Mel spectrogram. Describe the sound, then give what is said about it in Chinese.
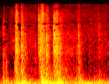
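A corridor window sliding open, a faint sequence of soft knocks and a scraping slide over a quiet background. “哎，你别急别动啊，我把走廊的窗子打开一点。”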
